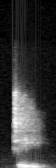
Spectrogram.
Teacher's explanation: The teeth ridge, upper teeth ridge, tip of the tongue, and forcible release of air.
